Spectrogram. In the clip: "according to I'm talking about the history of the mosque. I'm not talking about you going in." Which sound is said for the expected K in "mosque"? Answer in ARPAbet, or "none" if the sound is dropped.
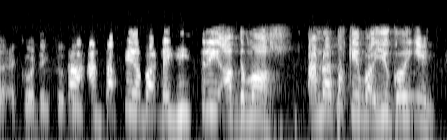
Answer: none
